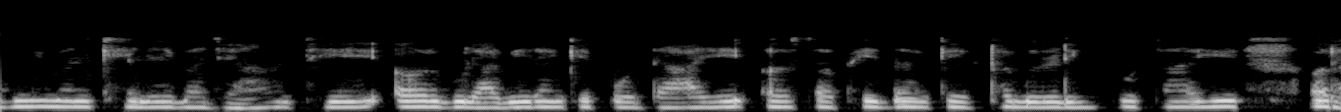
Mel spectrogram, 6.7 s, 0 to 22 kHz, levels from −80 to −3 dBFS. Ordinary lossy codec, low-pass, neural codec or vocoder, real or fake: MP3, 48 kbps; 5.4 kHz; none; real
